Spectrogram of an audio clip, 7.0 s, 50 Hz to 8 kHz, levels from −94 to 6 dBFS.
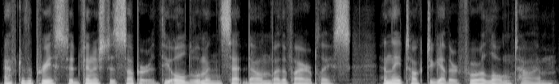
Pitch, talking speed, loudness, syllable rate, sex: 105 Hz, 205 wpm, -19 LUFS, 5.1 syllables/s, male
